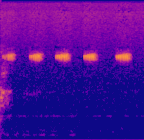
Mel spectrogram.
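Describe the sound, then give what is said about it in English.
Crickets chirping: five evenly spaced, high, thin chirps in a steady rhythm, faint against quiet background hiss, with no voices. “I hear actual crickets.”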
